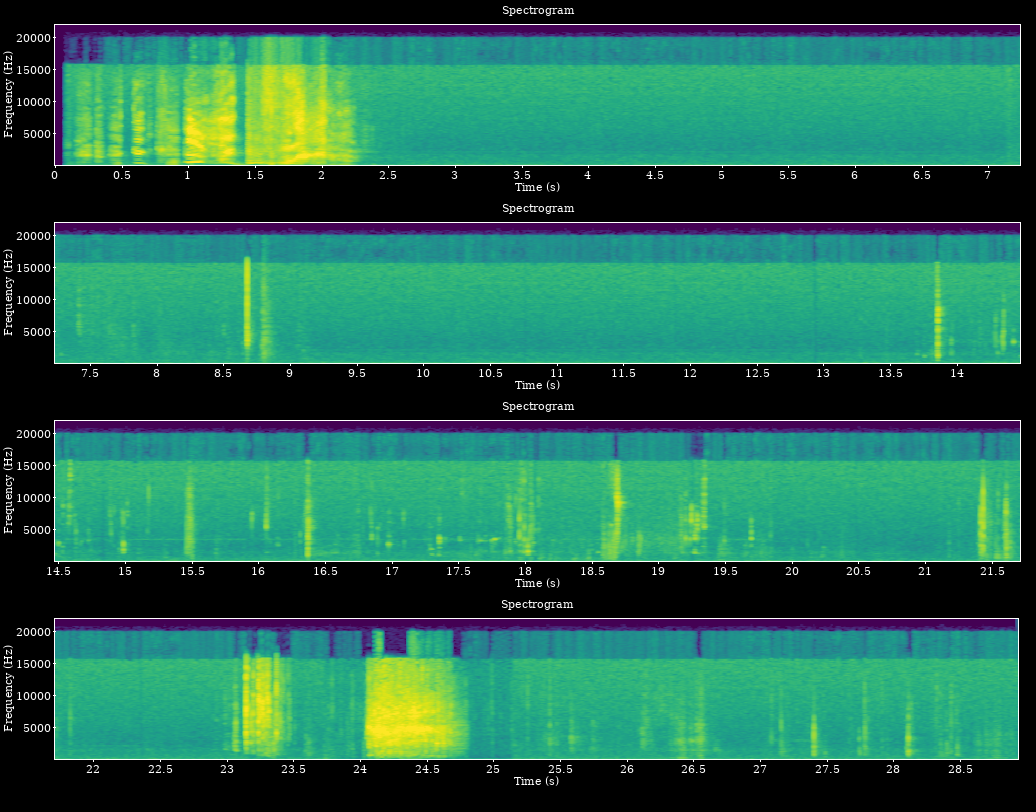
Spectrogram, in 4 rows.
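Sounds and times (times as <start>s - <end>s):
sneeze: 0.2s - 2.4s, 24.0s - 24.8s
crunching tortilla chips: 23.0s - 28.9s.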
